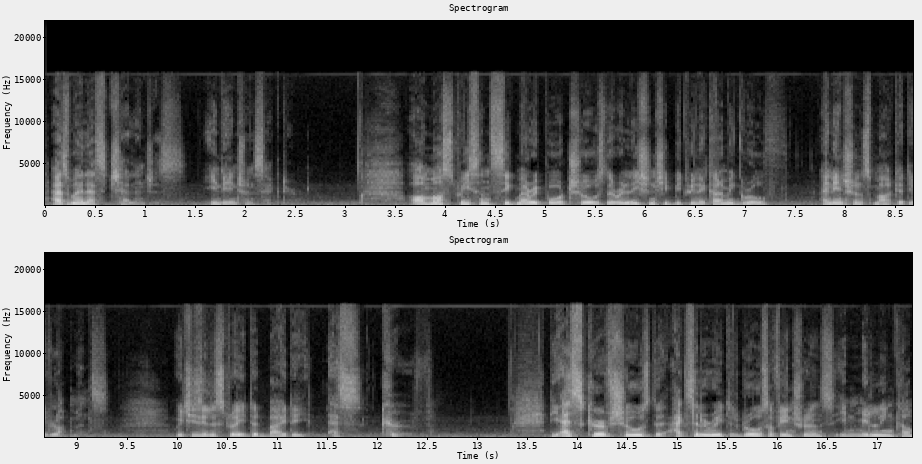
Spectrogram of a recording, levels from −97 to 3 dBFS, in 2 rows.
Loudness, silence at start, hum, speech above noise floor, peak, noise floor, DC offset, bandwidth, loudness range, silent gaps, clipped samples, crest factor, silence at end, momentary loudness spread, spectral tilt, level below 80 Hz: -25 LUFS; 0 s; none; 24 dB; -4 dBFS; -49 dBFS; under 0.1%; 16 kHz; 8 LU; none; under 0.1%; 22 dB; 0 s; 19 LU; -5 dB/octave; -60 dBFS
